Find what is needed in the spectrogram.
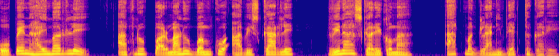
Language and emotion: Nepali, sad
